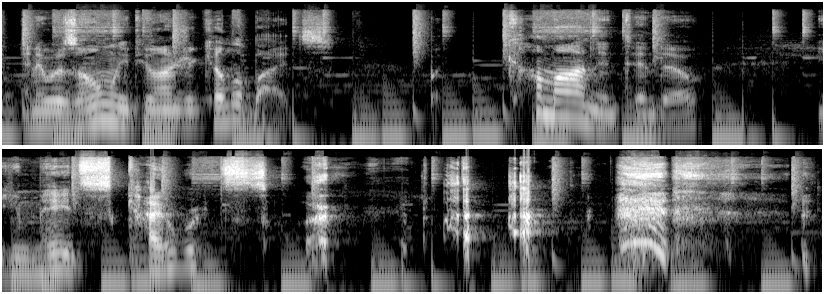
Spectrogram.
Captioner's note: laughter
